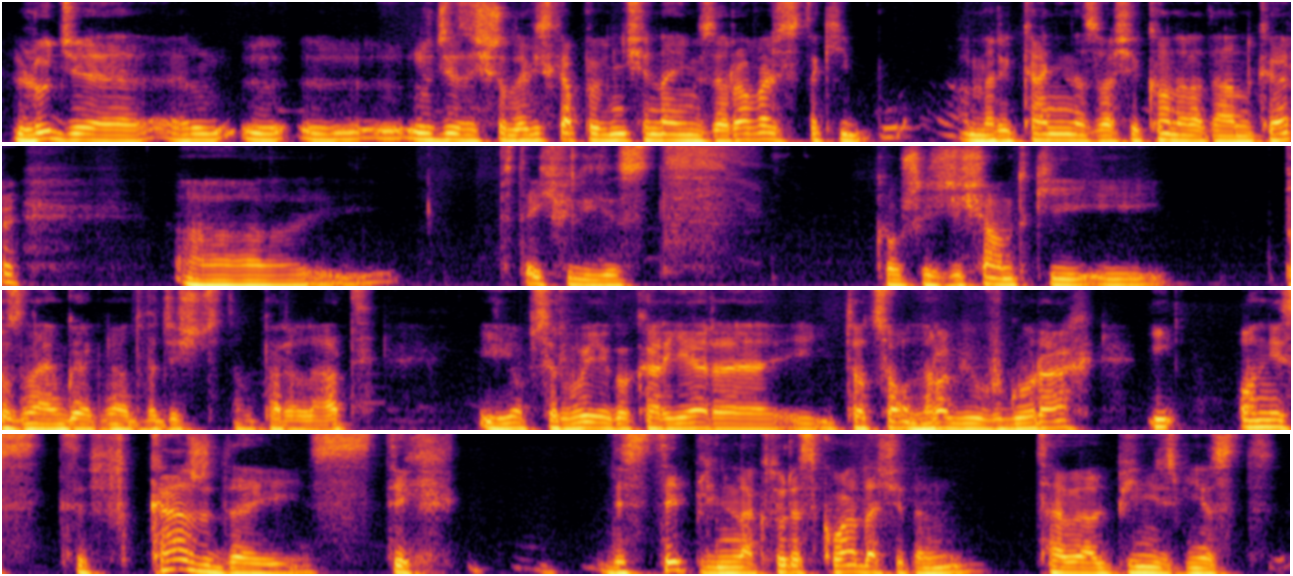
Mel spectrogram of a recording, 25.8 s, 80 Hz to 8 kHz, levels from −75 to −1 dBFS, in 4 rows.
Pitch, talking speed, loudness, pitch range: 120 Hz, 140 wpm, -11 LUFS, 110-130 Hz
